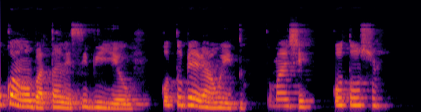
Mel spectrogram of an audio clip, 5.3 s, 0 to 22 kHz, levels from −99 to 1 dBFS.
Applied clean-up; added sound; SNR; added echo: none; none; none; none.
